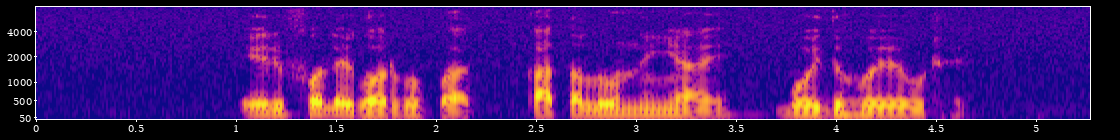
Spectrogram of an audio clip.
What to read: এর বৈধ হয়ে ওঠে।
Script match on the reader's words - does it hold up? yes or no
no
